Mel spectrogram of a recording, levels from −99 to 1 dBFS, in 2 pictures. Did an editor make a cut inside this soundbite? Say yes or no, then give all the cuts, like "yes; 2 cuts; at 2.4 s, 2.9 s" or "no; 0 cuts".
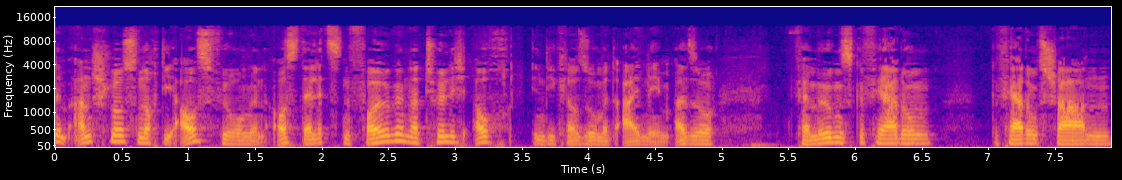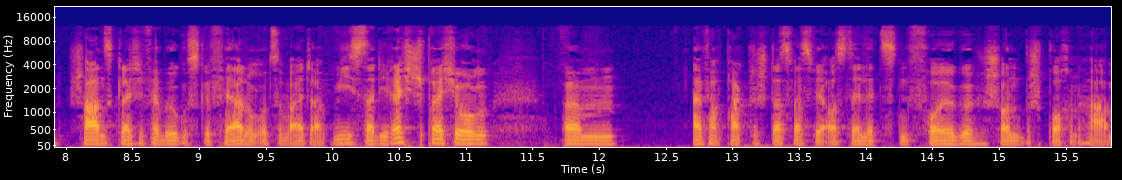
no; 0 cuts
